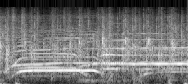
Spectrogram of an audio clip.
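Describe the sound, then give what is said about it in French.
Audience applause greets two performers introduced on stage at a French-language live show: dense, steady clapping with crowd noise holds loud and unbroken for the whole stretch. “Puis, mesdames et messieurs, applaudissez-les.”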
